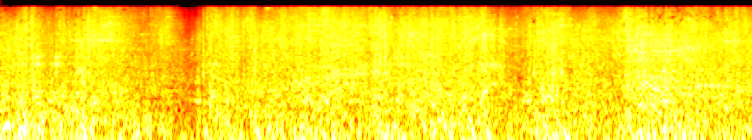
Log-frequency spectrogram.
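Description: Magic blasts crackle and boom in a fast fight.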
